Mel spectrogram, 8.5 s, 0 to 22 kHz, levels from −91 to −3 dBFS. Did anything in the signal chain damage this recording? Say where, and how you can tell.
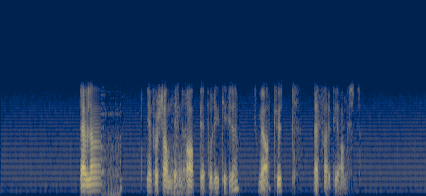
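Yes. The analogue wiring adds a steady, raspy buzz under the speech for the whole clip, sitting roughly 30 dB below it. Its fundamental is 60 Hz, and it carries a bright edge from harmonics reaching well up the spectrum. That is mains buzz: sharp switching spikes from a dimmer, a rectifier or an unshielded run enter the line twice per mains cycle. Their 60 Hz harmonic series rides on the signal before it is ever digitised.

At the codec stage, the speech has a narrow telephone quality throughout. The band runs from about 200 Hz to 3.4 kHz, and the speech sounds plainly rough and slightly synthetic. That is the iLBC codec, and its damage is clearly audible here. The sound fits its 13.33 kbps mode with 30 ms frames. Each frame's excitation is coded on its own, with no reference to the one before. This gives the speech its grainy, artificial texture and leaves nothing above 4 kHz.

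In the network stage, the speech gives way to a held, buzzy, slightly breathy vowel from 1.86 to 2.41 s. That is about 540 ms, which fits eighteen 30 ms frames, and the tone fades as it goes on. From 3.42 to 3.73 s, shorter stutters of the same kind are scattered over about 300 ms, the longest run near 70 ms. These are lost iLBC frames. For each missing packet, the decoder repeats the last pitch cycle mixed with noise. Because frames stand alone, the speech recovers almost at once.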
